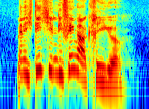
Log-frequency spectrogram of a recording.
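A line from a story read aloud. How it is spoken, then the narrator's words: Calling out. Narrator (German): rief Helmi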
